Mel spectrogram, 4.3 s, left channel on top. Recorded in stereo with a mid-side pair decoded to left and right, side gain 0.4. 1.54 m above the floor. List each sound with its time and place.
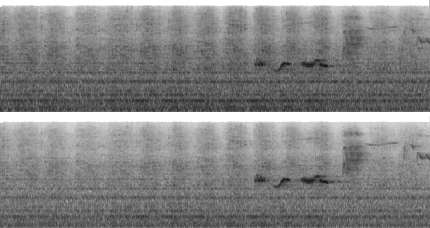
0.0 s an engine running: 50° left, 1.9 m
2.5 s a bird: 5° right, 0.8 m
